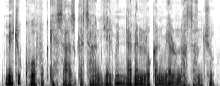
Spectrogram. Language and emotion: Kashmiri, fearful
